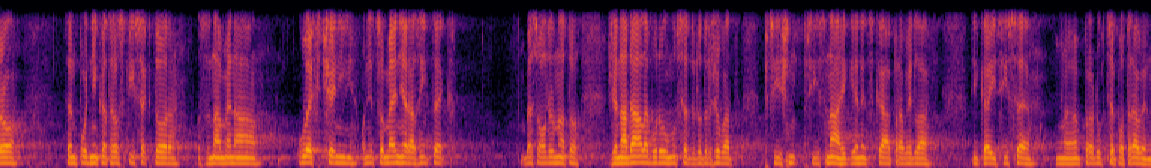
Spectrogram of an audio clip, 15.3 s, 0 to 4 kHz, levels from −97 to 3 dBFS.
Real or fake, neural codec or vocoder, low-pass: fake; codec, 16 kHz, 16 kbps, FunCodec, trained on LibriTTS, 50 frames a second; 3.6 kHz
